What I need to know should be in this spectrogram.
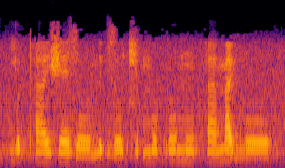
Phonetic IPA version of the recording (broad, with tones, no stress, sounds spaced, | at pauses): j ʊ˦ ʔ pʰ a˦ ɪ̯ ʃ ɛ˦ z o˨ ʊ̯ m ɪ˦ ʔ z o˨ t͡ɕ ʊ˦ ʔ m o˦ b o˦ m ũ˦ h ä˦ m a̰˦˨ ɪ̯ ŋ o˨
